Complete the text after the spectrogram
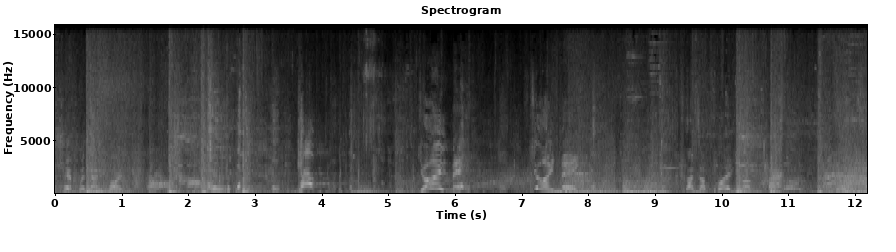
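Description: Creatures screech and growl.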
